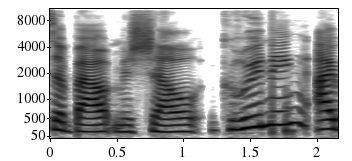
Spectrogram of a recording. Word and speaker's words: Gruening: I love hearing the proper German pronunciation of it. So that was a gift. So my name is Michelle Gruening.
